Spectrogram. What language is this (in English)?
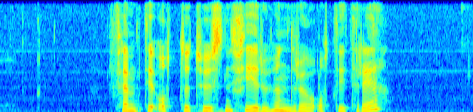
Norwegian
